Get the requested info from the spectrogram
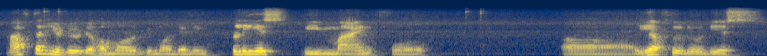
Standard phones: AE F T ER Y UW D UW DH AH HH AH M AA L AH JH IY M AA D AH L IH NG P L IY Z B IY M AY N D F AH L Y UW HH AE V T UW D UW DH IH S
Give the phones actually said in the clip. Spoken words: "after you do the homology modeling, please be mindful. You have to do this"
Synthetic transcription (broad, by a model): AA F T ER Y UW D UW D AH HH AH M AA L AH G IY M AA D AH L IH NG P L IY S B IY M AY N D F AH L Y UW HH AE F T UW D UW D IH S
